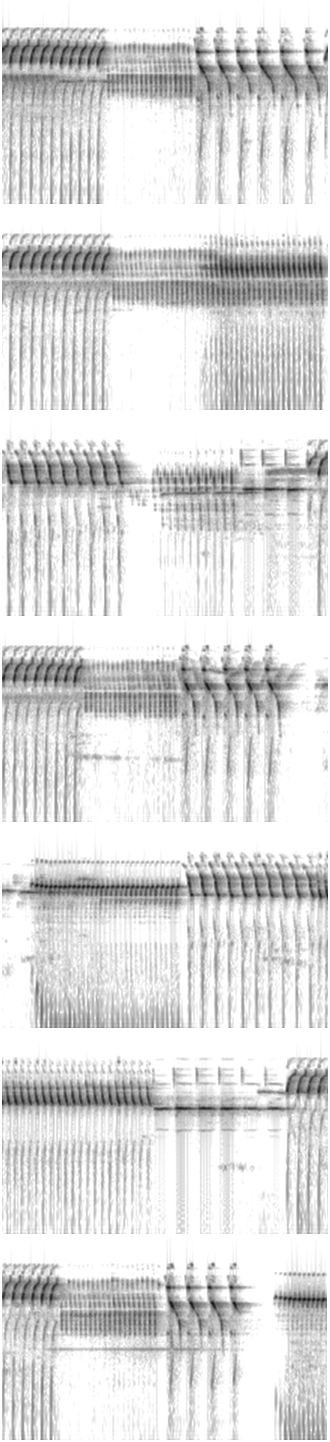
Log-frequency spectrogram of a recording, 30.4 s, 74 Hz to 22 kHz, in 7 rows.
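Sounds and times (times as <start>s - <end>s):
canary singing: 0.0s - 30.4s.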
